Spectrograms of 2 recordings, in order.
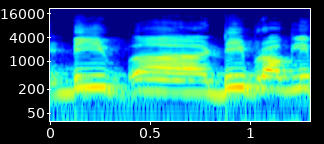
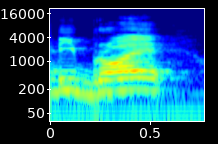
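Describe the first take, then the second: First: The surname is said with a g sound. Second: The surname is said without a g sound. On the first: "डी ब्रॉगली बोलते हैं हम उनको" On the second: "उनको प्रोनाउंस किया जाता है"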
